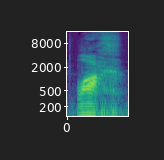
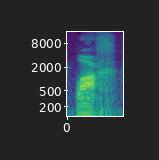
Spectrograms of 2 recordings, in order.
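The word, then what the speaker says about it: loch: For example, in Scottish, right, the word Lach. Lach. Think of the great German composer, Bach. Not Bach, but Bach.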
